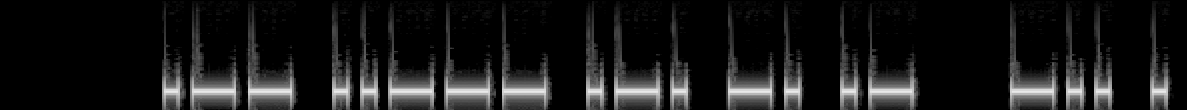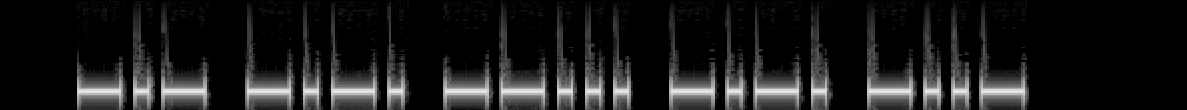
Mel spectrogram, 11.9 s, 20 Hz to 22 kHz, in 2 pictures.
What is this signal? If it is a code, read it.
Morse code, heard as a keyed tone, about 17 wpm, 700 Hz. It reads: W2RNA DE KC7CX
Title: USA Callsign DE Callsign - 5 Characters - 17wpm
